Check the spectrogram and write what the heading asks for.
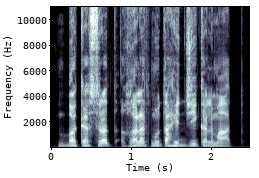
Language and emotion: Urdu, neutral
